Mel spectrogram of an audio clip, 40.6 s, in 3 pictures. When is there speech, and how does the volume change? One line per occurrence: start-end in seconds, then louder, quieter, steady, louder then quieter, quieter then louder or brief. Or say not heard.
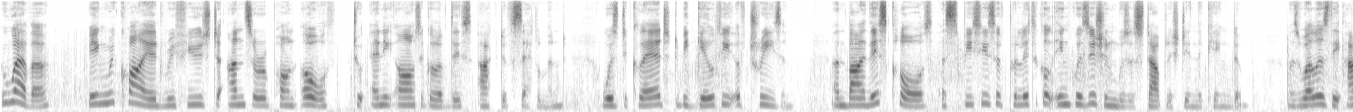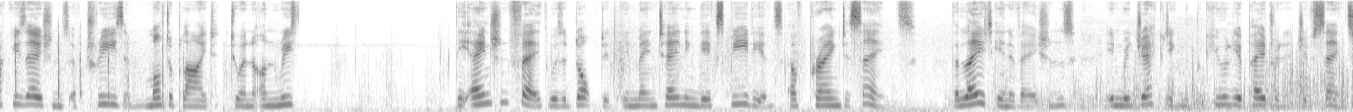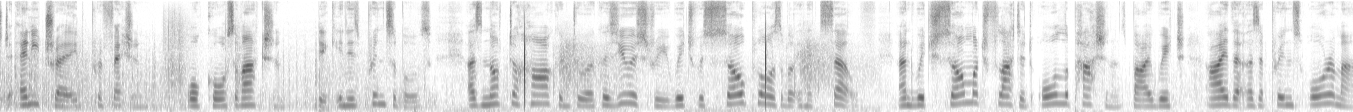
0.0-16.5 steady
18.1-40.5 steady.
